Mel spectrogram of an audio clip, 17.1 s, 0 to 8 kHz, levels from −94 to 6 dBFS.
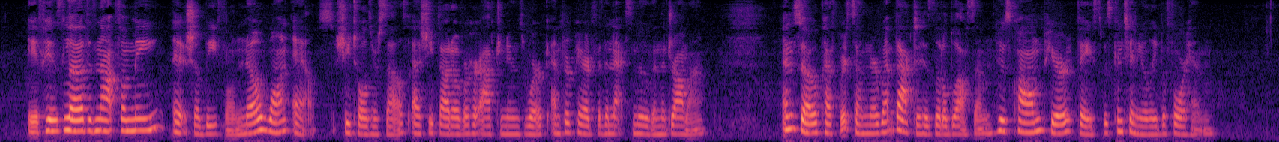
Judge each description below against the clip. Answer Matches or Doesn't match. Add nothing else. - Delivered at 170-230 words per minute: Matches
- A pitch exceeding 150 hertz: Matches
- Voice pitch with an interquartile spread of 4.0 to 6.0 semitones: Matches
